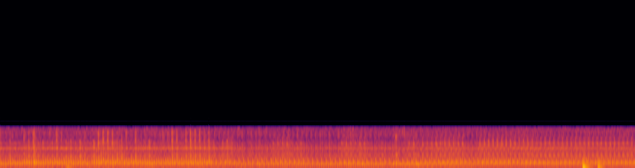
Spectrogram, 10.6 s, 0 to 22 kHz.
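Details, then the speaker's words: Märklin 4097 steam engine fitted with a new longer-stroke crank, now warmed up: soft, quiet chuff three to four times a second with no clatter or knocking; it runs smoothly and very quietly. "and now the engine has warmed up and you can hear that the machine is actually running very very quiet"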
